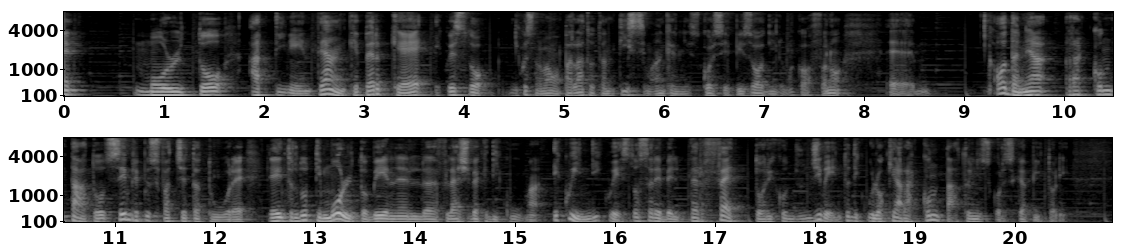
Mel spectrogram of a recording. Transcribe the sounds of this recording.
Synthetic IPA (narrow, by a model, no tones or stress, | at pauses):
e | molt̪oat̪ːinɛnt̪eaŋk̟eperkʰekwest̪od̪ikwest̪onavamoparlaːt̪ot̪ant̪isːimoaŋk̟eneʎːiskorsiḛpizɔːd̪id̪ilumakɔ̰fono | ɛ̰ | ɔːd̪anearakːont̪aːt̪osɛmpɾepjusfat͡ʃːet̪ːat̪uːɾeliaint̪ɾod̪ot̪ːimolt̪obɛːnenelflɛʃbɛkd̪ikuːma̰ekːwind̪ikwest̪osaɾɛbːeilperfɛt̪ːoɾikond͡ʒund͡ʒiment̪od̪ikwelːok̟earːakːont̪a̰ːt̪oneʎːiskorsi̥kapḭːt̪o̰lḭ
